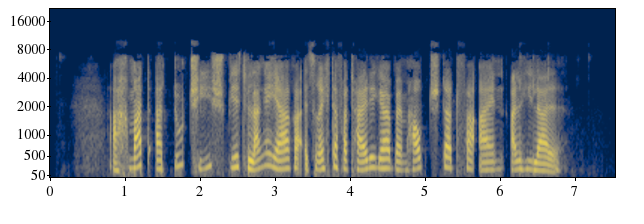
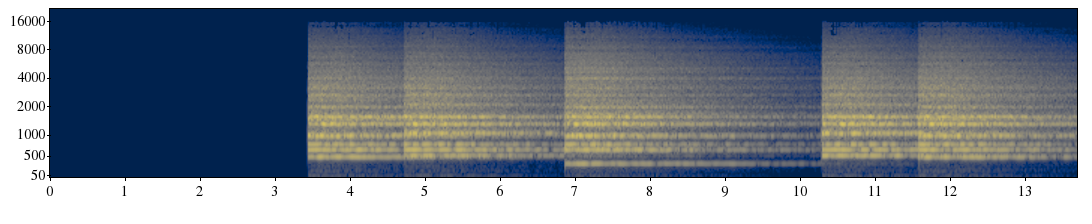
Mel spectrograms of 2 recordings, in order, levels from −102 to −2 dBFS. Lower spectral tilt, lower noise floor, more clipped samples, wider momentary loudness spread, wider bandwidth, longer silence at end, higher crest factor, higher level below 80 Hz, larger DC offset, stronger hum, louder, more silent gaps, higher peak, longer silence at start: first, -4 dB/octave vs 1.5 dB/octave; first, -75 dBFS vs -50 dBFS; neither; second, 7 LU vs 16 LU; second, 10 kHz vs 15 kHz; first, 0.75 s vs 0 s; about the same, 18 dB vs 18 dB; first, -58 dBFS vs -82 dBFS; neither; neither; first, -19 LUFS vs -22 LUFS; neither; first, -2 dBFS vs -8 dBFS; second, 0.85 s vs 3.45 s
